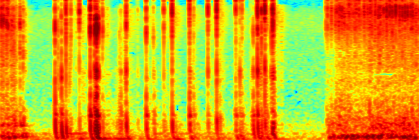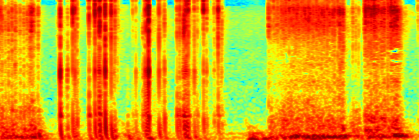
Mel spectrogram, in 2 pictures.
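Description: A wooden mat is tapped and scratched for ASMR. Clusters of quick, dry, short taps alternate with steady, bright scratching passes. Two rounds of tapping each give way to about a second of continuous scraping.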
